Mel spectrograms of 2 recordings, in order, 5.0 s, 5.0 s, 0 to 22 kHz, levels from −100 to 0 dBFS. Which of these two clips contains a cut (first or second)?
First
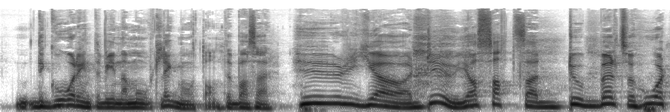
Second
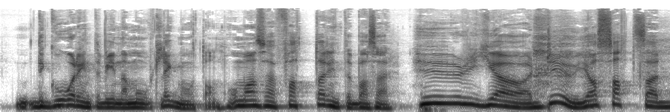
first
